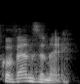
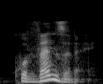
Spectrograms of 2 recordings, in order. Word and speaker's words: Quvenzhané: Her name is pronounced Quvenzhané. – Quvenzhané, That is an excellent name.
